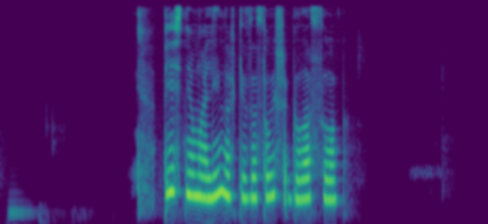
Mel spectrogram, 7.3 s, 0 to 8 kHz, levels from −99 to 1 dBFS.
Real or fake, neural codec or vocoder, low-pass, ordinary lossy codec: fake; autoencoder, 48 kHz, 128 numbers a frame, DAC-VAE, trained on Japanese speech; 7.2 kHz; none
